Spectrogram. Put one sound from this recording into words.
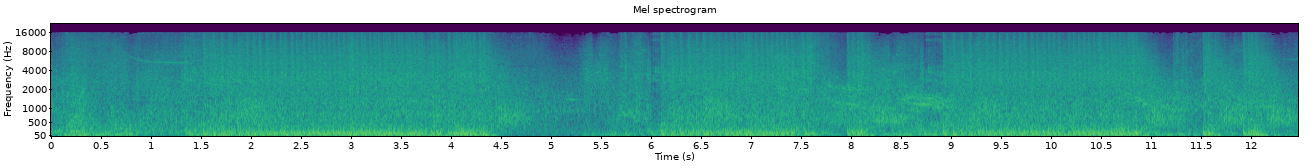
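Energy weapons fire in rapid bursts with electric crackling.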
